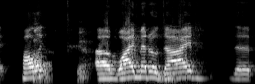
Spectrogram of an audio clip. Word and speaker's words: Polak: Is it Polak? Is that how you say it? Polak?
